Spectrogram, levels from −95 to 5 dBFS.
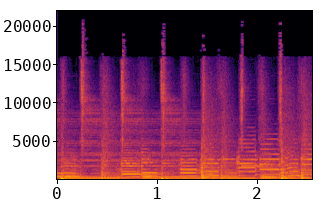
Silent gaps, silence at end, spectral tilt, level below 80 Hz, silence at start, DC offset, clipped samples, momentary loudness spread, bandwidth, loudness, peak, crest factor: none; 0 s; -5 dB/octave; -28 dBFS; 0 s; under 0.1%; under 0.1%; 4 LU; over 20 kHz; -21 LUFS; 0 dBFS; 20 dB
